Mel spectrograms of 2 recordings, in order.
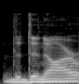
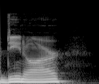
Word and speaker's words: dinar: And ours is a fiat, being ours is a fiat currency, so the dinar or dinar would have been a serious threat, especially if those oil countries started selling their oil in dinara. There, I gave you all 3 pronunciations.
